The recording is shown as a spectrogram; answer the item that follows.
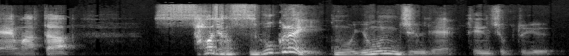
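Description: At a fairly slow pace, a man with a medium-pitched, somewhat breathy voice speaks with very wide pitch swings and big swings in loudness. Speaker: book editor co-host. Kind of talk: casual interview.

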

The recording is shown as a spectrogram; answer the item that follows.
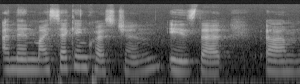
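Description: A woman's bright, sharp voice at a moderate pace, with fairly even intonation and light background noise. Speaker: family member of the guest. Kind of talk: casual remarks at live event. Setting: stage with audience. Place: hall. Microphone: handheld.

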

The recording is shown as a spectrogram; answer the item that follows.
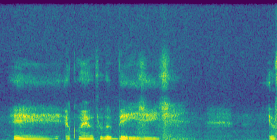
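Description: A woman speaks very slowly at a fairly low pitch. Light background noise sits behind her. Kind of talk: casual vlog chat. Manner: weak, drowsy post-surgery voice. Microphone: earbuds.

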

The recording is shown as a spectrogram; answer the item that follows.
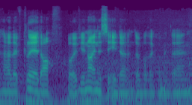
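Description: A man's very deep, low voice with a bright, sharp tone and vocal fry, ordinary pitch variation and a very fast pace. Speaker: police roleplayer streamer. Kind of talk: radio dispatch-style pursuit commentary. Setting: online game roleplay, streamed. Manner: rapid, clipped, running commentary; animated, excited.

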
